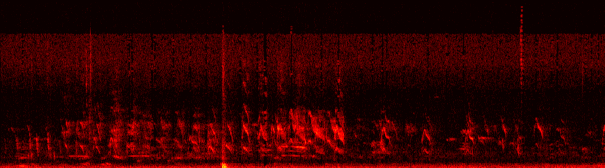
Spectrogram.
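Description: Very faint birdsong: many short, high chirps and twitters from several birds, busiest around four to five seconds in, with a single soft click about three seconds in.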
